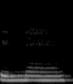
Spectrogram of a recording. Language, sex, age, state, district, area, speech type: Malayalam, female, 30-45, Kerala, Palakkad, rural, spontaneous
